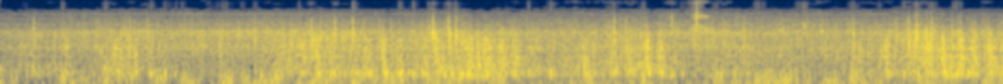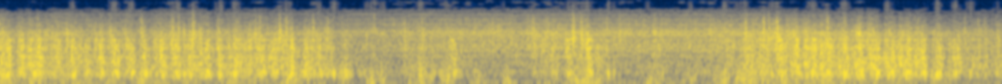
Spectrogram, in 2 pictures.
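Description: Small e-bike riding over a bumpy gravel road: tyres crunching and frequent quick rattles from the bumps, with wind buffeting the microphone.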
